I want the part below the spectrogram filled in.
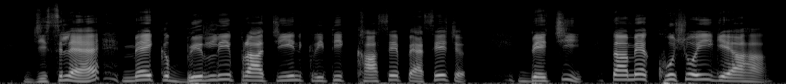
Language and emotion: Dogri, happy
